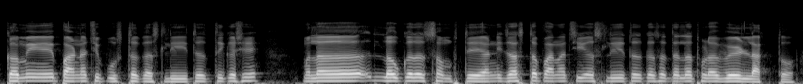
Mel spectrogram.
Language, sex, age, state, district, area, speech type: Marathi, male, 30-45, Maharashtra, Nagpur, urban, spontaneous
